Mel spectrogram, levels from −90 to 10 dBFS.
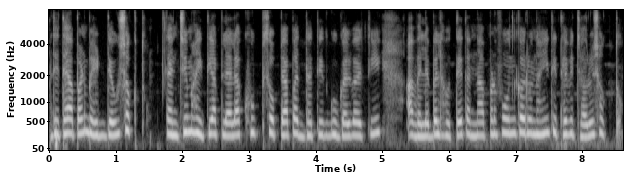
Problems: none marked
